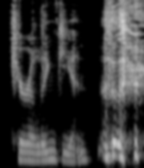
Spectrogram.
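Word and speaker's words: Carolingian: Karolingian, we really want to get that hard G.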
